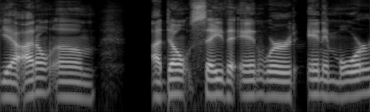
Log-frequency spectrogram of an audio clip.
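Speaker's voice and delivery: barely-there, hushed half-whisper, very low volume. Quoting a podcast clip of Wings of Redemption, imitating Wings of Redemption half-whispering. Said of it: "very quietly".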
